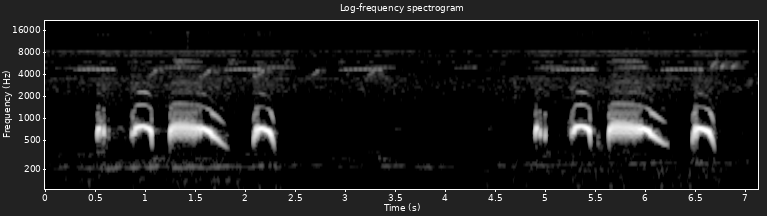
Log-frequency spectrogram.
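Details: Spotted dove lure call played to draw in wild doves for hunting: two identical phrases about four seconds apart, each a quick double note, an arched coo, a long falling slurred coo and a final coo.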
